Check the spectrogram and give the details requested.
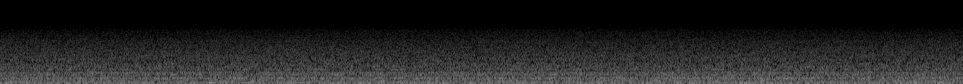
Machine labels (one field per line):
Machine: fan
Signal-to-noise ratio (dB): -6 dB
